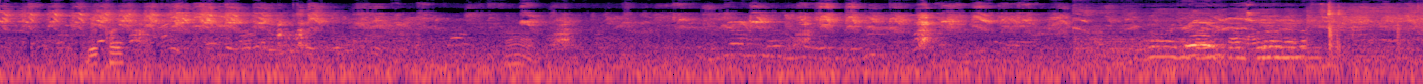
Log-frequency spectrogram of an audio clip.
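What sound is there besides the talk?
parrot squawking at a zoo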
